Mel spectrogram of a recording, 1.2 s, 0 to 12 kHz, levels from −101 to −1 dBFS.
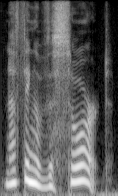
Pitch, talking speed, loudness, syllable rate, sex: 220 Hz, 205 wpm, -14 LUFS, 4.7 syllables/s, female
